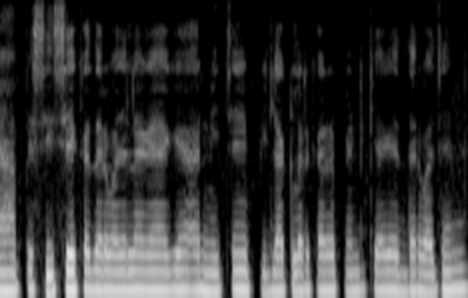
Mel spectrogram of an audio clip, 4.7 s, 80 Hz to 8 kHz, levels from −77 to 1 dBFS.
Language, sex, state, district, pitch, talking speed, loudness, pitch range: Hindi, male, Jharkhand, Palamu, 140 Hz, 230 wpm, -18 LUFS, 135-140 Hz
